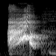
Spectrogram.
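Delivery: very high joyful shriek; real delighted scream; excited scream. Real, not acted. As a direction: shriek with glee. Card reveal joy.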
